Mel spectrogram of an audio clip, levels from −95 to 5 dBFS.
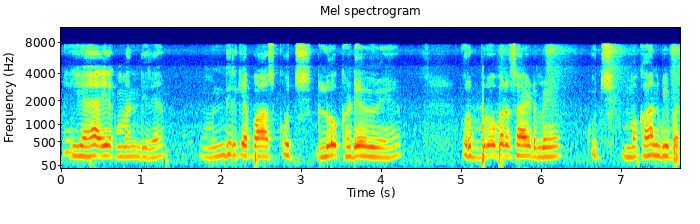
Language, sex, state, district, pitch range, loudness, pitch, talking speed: Hindi, male, Uttar Pradesh, Saharanpur, 190-210 Hz, -18 LUFS, 200 Hz, 155 wpm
